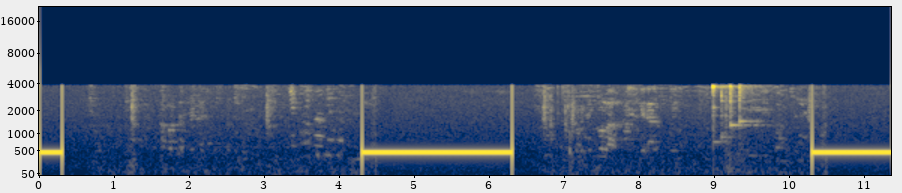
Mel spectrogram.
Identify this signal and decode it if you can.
Ringback tone (North America), 440 + 480 Hz.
